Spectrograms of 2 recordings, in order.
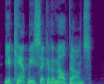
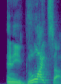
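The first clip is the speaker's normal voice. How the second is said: ordinary talk, nothing marked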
